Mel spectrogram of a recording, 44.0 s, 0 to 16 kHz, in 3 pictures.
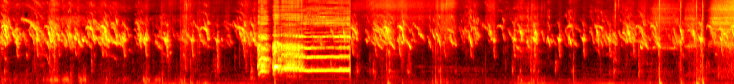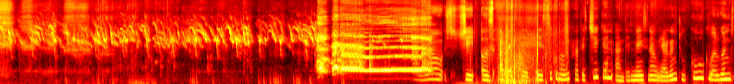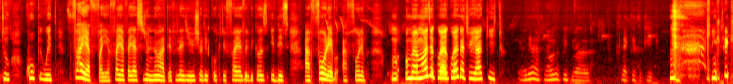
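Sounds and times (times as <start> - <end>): chickens clucking and chirping: 0.0 - 44.0
rooster crowing: 5.1 - 7.0, 21.0 - 23.3.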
